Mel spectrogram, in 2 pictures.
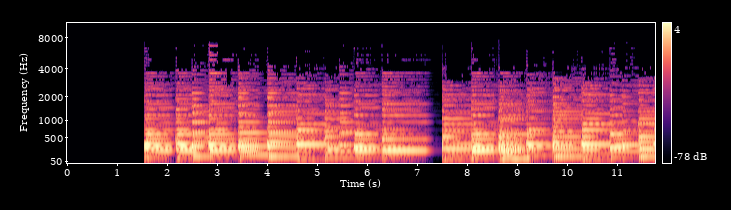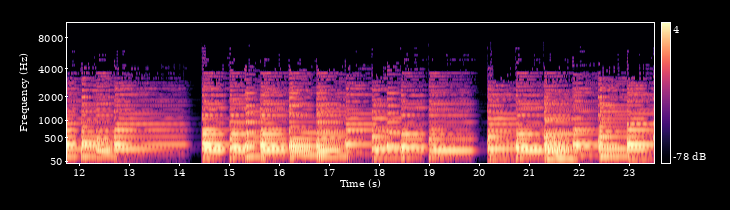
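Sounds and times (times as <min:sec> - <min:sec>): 
piano backing music for churches: 0:01.6 - 0:23.5.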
